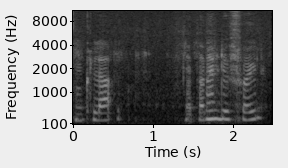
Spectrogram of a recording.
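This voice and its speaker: A woman hosting a casual scrapbooking haul, talking softly and hesitantly with frequent fillers. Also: medium pitch, fairly even intonation, moderate pace, vocal fry, noisy background. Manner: soft, hesitant, lots of fillers. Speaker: scrapbooking vlogger. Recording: packaging crinkles and clicks behind.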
